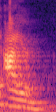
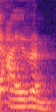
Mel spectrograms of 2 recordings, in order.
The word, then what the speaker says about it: iron: सो I would say इट is like silent R in iron, but don't say iron.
